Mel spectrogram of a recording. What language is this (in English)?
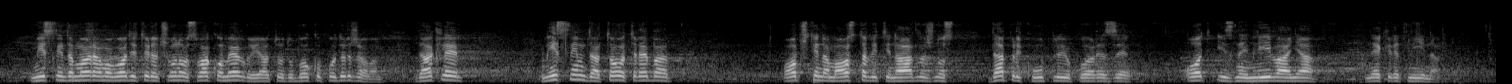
Serbian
